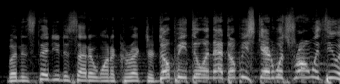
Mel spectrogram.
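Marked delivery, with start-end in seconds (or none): 1.5-3.4 much higher and louder, hammed-up scolding; preacher mimics husband scolding his scared wife, high and loud; mock correcting husband. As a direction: lecture her in a mocking squeaky tone.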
